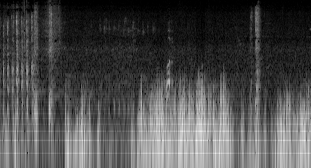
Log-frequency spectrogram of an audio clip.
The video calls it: Goat Noises - Goat sounds [Mating call]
